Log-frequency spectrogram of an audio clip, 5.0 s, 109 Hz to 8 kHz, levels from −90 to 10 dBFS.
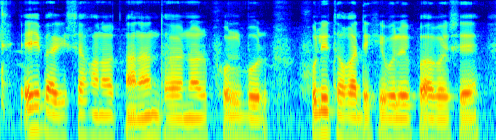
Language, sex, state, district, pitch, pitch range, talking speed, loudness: Assamese, male, Assam, Kamrup Metropolitan, 110 Hz, 105-115 Hz, 135 wpm, -17 LUFS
